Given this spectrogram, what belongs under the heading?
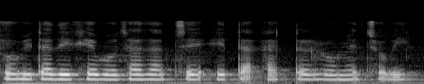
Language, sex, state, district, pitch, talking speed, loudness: Bengali, female, West Bengal, Cooch Behar, 230 Hz, 115 wpm, -16 LUFS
